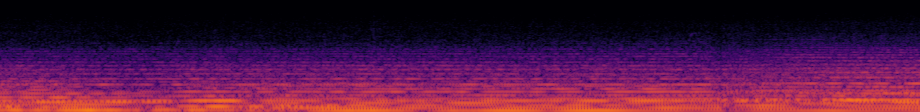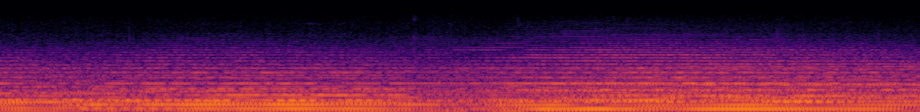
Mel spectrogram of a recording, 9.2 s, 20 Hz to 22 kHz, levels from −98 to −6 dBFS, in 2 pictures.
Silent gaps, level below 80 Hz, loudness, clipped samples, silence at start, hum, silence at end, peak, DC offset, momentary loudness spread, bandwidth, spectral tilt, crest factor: none; -46 dBFS; -39 LUFS; under 0.1%; 0 s; none; 0 s; -24 dBFS; under 0.1%; 7 LU; 9.4 kHz; -8 dB/octave; 14 dB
